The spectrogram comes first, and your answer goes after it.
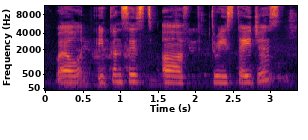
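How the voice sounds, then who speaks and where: A woman speaks with a Spanish accent. Her pace is very slow. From Mexico, Monterrey. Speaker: medical student. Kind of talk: interview, English speaking practice. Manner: halting, with repetitions.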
